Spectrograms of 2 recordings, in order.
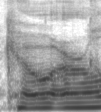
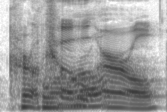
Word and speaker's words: Coeurl: I never know how to pronounce that monster's name. C-O-E-U-R-L. – Oh, okay. – Co-Earl. – Quirl? Co-Earl.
